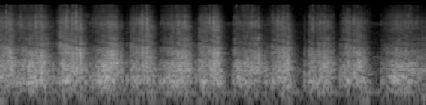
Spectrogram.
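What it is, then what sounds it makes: Woven reed sleeping mat. Fingertips and nails of both hands rub and scratch across the surface of a large, flat woven sleeping mat made of thin dyed reed strands, with a plastic comb lying still nearby. The result is a steady series of dry, rasping scratch strokes, about two per second, each a broadband bright hiss that stops quickly with little ring between strokes.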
